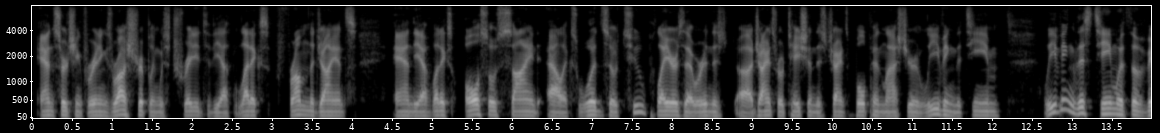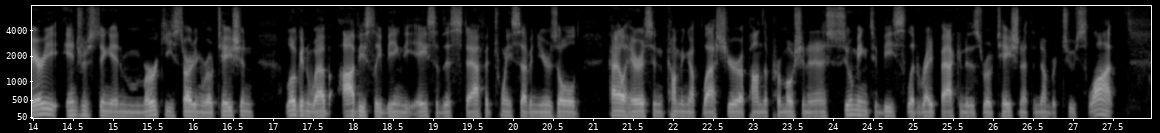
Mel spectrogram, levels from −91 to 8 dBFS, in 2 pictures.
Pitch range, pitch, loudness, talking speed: 95-110 Hz, 100 Hz, -34 LUFS, 185 wpm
